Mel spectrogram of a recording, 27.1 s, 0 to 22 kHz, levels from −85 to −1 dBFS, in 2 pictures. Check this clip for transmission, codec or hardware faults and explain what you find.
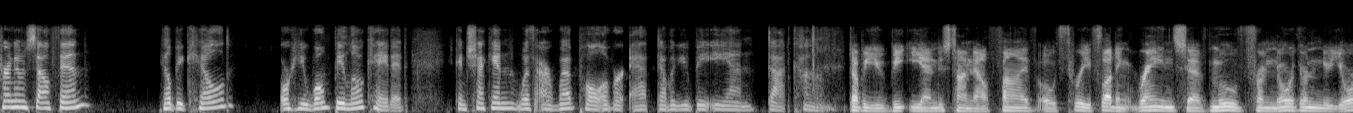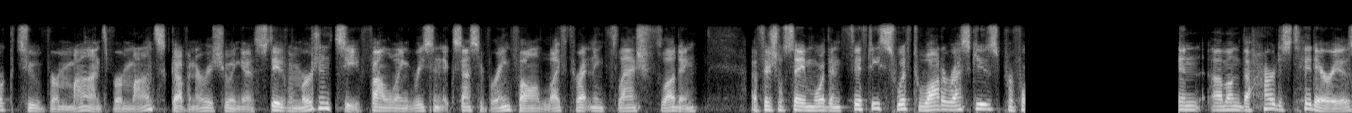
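Two faults are present: heavy voice-codec compression across the whole recording, and a complete dropout to silence near the end.

The Opus voice compression runs throughout. The speech sounds muffled and hoarse, with a faintly robotic edge, and nothing is heard above about 8.8 kHz. Opus in its SILK linear-prediction mode squeezes the voice into a wideband range and codes the excitation coarsely. The damage is heavy enough to suggest a low bitrate, around 10 kbps, which explains the muffled, hoarse timbre.

The audio dropout to silence runs from 23.77 s to 25.32 s, just after "swift water rescues" and ending before "among the". For about 1.5 s the sound stops dead into silence with no room tone, then resumes mid-flow. That hard gap points to a lost input, such as a disconnected device or a failed link, while the recorder kept writing silence. Anything spoken in that span is gone.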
